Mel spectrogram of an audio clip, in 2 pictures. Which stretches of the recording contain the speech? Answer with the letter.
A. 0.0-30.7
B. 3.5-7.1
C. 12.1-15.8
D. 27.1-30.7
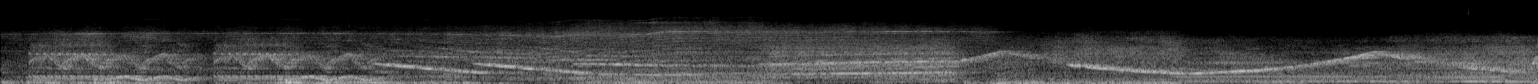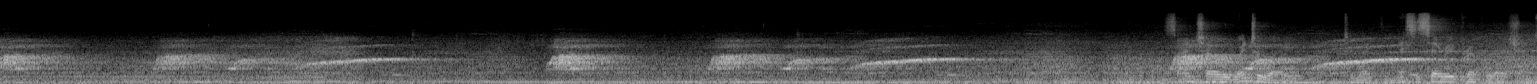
D.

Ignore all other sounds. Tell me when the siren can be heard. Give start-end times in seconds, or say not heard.
0.0-30.7.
